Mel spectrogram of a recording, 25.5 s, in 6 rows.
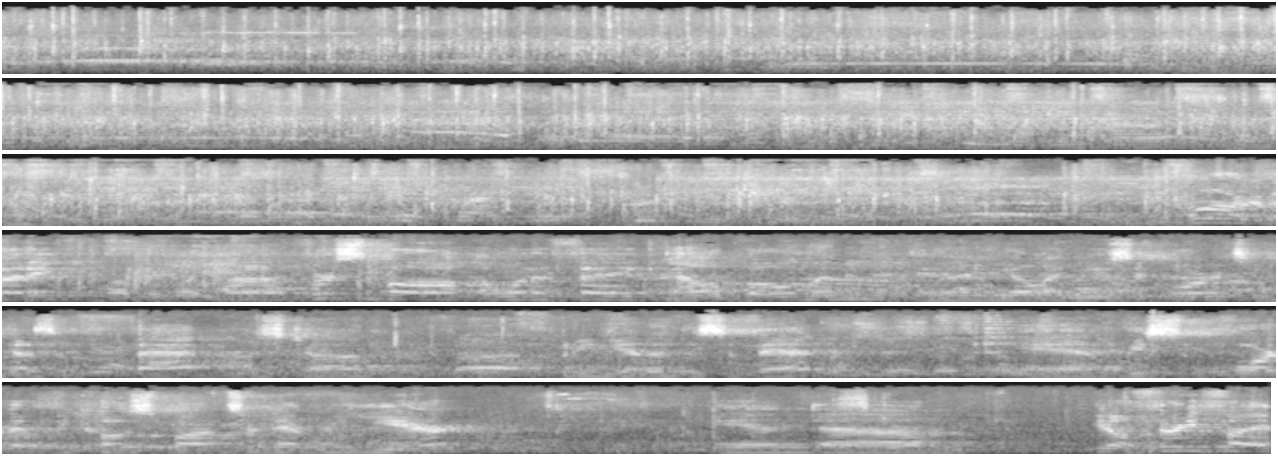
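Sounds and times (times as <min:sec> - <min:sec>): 
cheers and whistles: 0:00.0 - 0:07.1
large audience applause: 0:00.0 - 0:14.3
speech: 0:13.9 - 0:25.4.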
